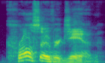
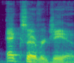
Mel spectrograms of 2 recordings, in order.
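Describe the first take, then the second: First: The name begins with the word 'cross'. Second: The name begins with the letter sound 'ex'. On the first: The speaker calls it right. "that is pronounced crossover gen" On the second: The speaker calls it wrong. "not X-over gen"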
